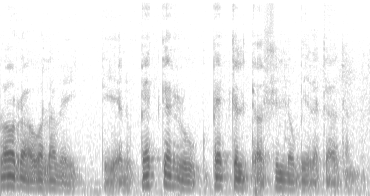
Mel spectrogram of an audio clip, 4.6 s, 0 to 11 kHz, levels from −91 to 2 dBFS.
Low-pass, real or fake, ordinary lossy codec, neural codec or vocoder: none; fake; none; vocoder, 22.05 kHz, 80 mel bands, Vocos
